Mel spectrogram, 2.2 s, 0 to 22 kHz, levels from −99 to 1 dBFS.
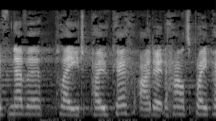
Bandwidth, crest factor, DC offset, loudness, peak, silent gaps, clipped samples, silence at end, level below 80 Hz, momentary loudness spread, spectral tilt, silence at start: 15.5 kHz; 22 dB; under 0.1%; -27 LUFS; -8 dBFS; none; under 0.1%; 0 s; -86 dBFS; 5 LU; 3.5 dB/octave; 0 s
